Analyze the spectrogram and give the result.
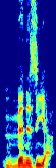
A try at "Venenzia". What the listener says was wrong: Venenzia. There's like an invisible N in her last name.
